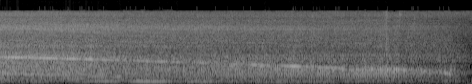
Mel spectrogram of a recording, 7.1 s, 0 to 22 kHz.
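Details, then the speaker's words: Milling machine (drive motor in the head) with its spindle running at about 1000 rpm in the high range: a smooth, steady whir with a clean high tone that drifts slightly lower; normal high-speed spindle running. "come up to a thousand rpm and when you're working with very small tools you can get a better finish and get your work done faster you're running up at these higher speeds"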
